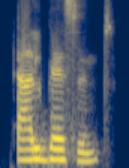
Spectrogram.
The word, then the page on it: albescent: Indian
